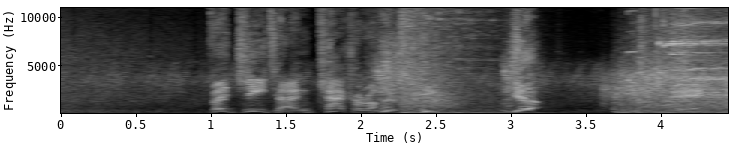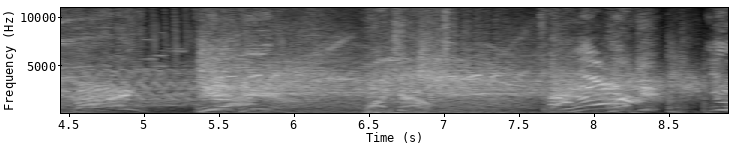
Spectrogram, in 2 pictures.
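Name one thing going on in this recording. Energy blasts and impacts boom in quick bursts.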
